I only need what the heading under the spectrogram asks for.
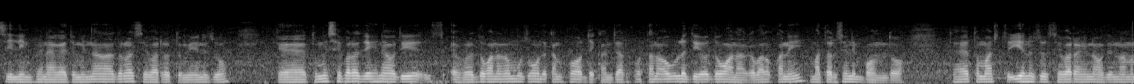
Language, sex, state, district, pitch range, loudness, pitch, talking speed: Chakma, male, Tripura, Dhalai, 115-125 Hz, -18 LUFS, 120 Hz, 205 wpm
